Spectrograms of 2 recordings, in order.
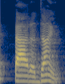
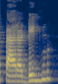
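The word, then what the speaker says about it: paradigm: अगला वर्ड मेरे पास जो है वो है पैराडाइम, पैराडाइम। अब कई लोग इसे पढ़ते हैं पैराडिग्म, जो कि बिल्कुल बिल्कुल गलत है, तो आप इसे पढ़िए पैराडाइम।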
